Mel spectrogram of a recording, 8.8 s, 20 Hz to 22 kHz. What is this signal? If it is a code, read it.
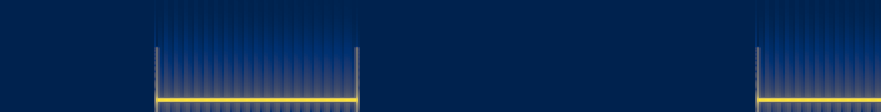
Ringback tone (North America), 440 + 480 Hz.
